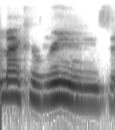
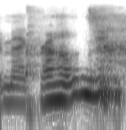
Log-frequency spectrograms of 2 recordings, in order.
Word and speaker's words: macarons: They're not macaroons, they're macarons.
